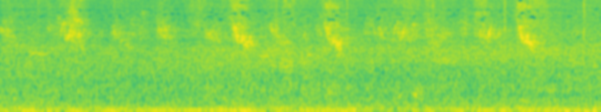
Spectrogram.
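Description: A bird calling repeatedly with short, falling chirps, about one a second, over a steady low rumble.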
